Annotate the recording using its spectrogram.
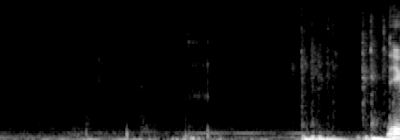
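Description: Faint, scattered clicks of a computer keyboard and mouse over a steady low electrical hum. About three seconds in, a low rumble rises.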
